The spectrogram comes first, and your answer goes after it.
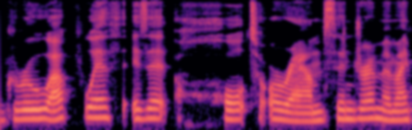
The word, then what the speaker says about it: Holt-Oram: advocate and you grew up with, is it Holt-Oram Syndrome? Am I pronouncing that Yes.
